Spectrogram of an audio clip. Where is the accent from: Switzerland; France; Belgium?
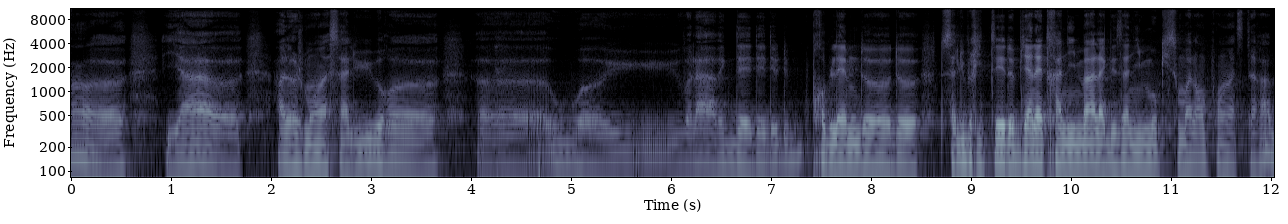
Belgium; Lustin, Wallonia; Moi, en particulier, je viens de Lustin. Lustin, c'est un village qui dort jamais, quoi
